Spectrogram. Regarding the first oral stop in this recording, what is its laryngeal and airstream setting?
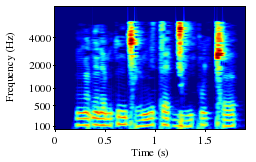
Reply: implosive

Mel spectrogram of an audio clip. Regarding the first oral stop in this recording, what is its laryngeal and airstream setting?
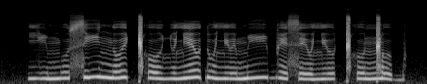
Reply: click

